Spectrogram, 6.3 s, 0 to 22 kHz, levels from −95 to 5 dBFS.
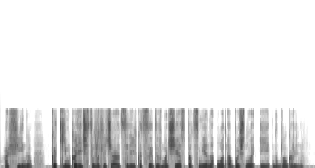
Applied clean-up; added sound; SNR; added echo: neural diffusion model UNIVERSE++.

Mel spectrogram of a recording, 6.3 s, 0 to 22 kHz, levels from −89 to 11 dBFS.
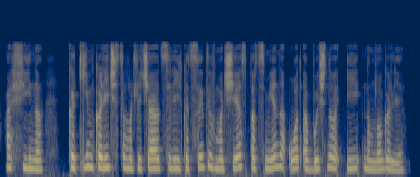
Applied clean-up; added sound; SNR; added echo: neural mask model Resemble Enhance denoiser.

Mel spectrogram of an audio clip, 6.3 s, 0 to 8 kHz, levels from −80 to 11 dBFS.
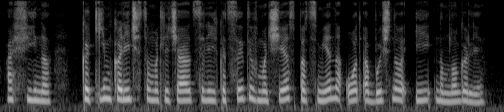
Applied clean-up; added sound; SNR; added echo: none; none; none; none.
